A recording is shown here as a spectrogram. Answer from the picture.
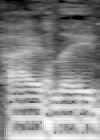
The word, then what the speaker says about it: Islay: Like uh, Islay I got. I lay down. See how that's how oh, I remember that now. I lay down next to the Loch Lomond.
